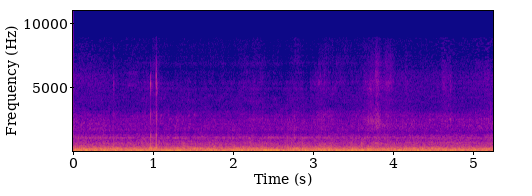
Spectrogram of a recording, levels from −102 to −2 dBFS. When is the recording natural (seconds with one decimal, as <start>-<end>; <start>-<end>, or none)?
0.0-0.8; 4.0-5.3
